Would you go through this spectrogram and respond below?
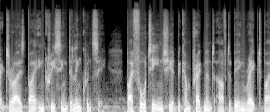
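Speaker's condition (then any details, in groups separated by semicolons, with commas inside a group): No condition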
